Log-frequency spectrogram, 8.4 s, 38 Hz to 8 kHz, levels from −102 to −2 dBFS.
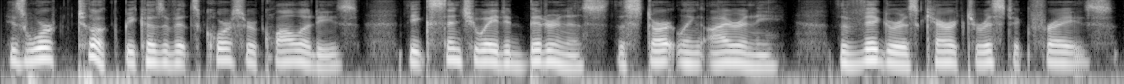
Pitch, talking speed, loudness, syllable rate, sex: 150 Hz, 130 wpm, -17 LUFS, 5.2 syllables/s, male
